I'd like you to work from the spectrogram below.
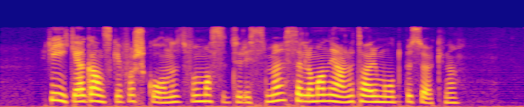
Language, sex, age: Norwegian, female, 22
